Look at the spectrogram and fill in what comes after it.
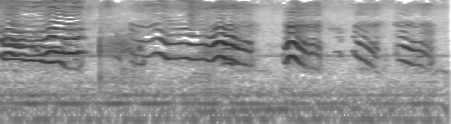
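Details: Pug puppies at play, giving high, wavering whines that rise and fall in pitch, in long drawn notes at first and then shorter, falling squeals with brief pauses between them. A faint low hum runs underneath.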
